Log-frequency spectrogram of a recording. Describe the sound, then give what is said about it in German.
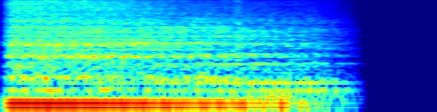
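Fast cars roar past, a loud, steady rush of engine noise and rumble that holds for about two seconds before cutting off abruptly. No voices. “Sogar die allerschnellsten Autos überholten sie.”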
